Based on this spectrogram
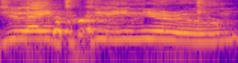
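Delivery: very high-pitched, loud Northern Irish accent. Asked to redo the line specifically in Northern Irish: Northern Irish accent. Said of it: "Northern Irish".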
